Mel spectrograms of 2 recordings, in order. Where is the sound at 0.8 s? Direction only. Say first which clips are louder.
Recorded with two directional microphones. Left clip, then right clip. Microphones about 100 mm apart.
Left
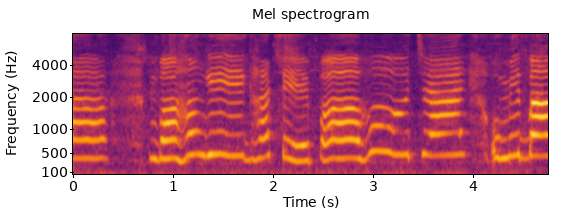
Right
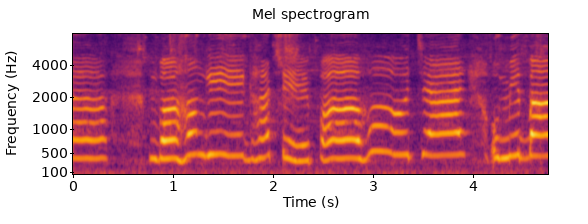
Even; 25° left (ahead or behind).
